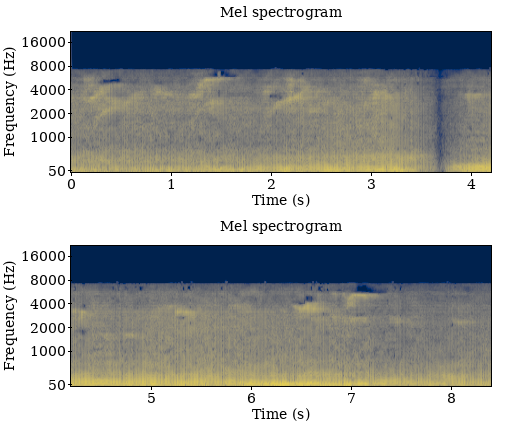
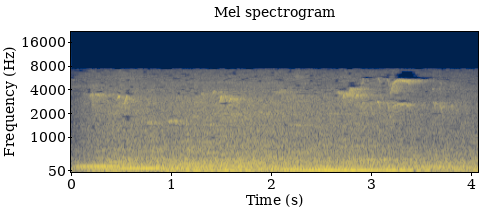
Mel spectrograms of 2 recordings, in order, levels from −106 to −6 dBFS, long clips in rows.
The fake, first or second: first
